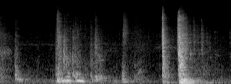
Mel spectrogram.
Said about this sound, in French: Et puis on va ouvrir une porte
